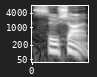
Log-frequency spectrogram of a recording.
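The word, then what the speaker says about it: Suesean: handle which is at sushant and sushan is spelled s-u-e-s-e-a-n like the name sue and the name sean but put together so at sushant awesome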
